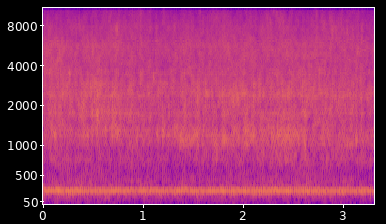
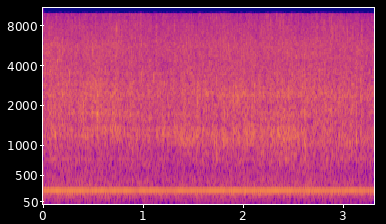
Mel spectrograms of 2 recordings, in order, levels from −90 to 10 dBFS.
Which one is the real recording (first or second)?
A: second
